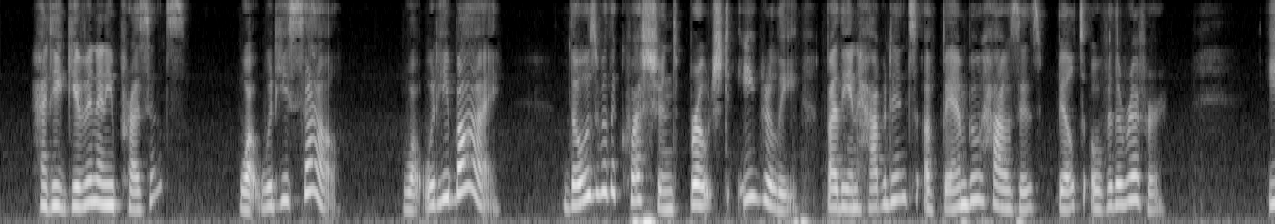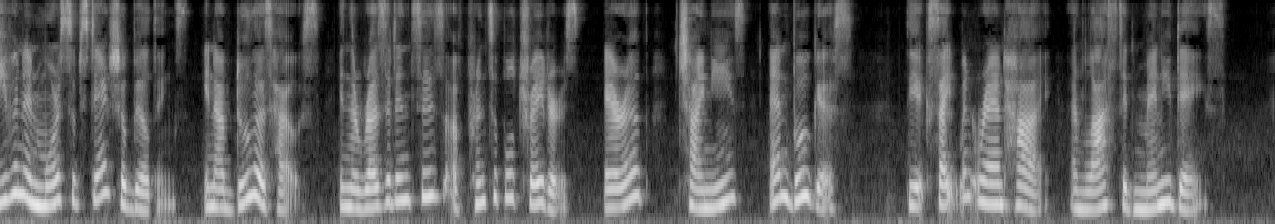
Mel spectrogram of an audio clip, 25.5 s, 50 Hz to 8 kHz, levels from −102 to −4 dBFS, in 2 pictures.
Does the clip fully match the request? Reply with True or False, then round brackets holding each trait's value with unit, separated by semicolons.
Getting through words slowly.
True (130 wpm)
